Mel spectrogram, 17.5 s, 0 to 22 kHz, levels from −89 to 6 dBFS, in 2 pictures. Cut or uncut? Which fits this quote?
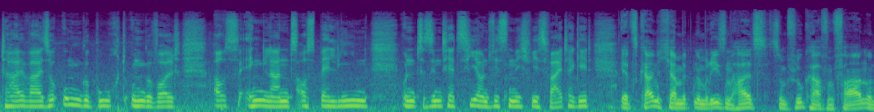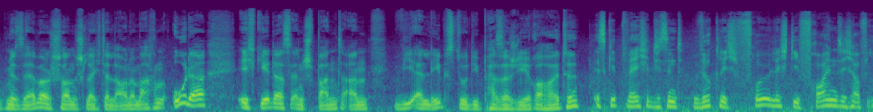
cut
